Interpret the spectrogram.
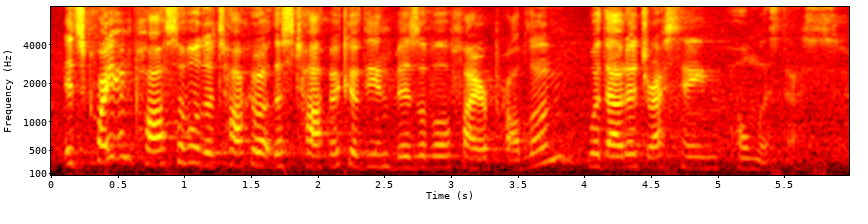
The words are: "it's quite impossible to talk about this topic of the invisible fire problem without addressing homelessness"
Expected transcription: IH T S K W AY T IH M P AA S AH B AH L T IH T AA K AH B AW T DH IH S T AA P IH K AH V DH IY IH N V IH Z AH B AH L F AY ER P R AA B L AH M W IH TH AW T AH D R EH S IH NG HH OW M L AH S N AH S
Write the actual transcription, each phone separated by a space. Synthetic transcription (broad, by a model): IH T S K W AY T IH M P AA S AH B L T IH T AA K AH B AW T DH IH S T AA P IH K AH V DH IY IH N V IH Z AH B L F AY ER P R AA B L AH M W IH TH AW T AH D R EH S IH NG HH OW M L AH S N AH S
